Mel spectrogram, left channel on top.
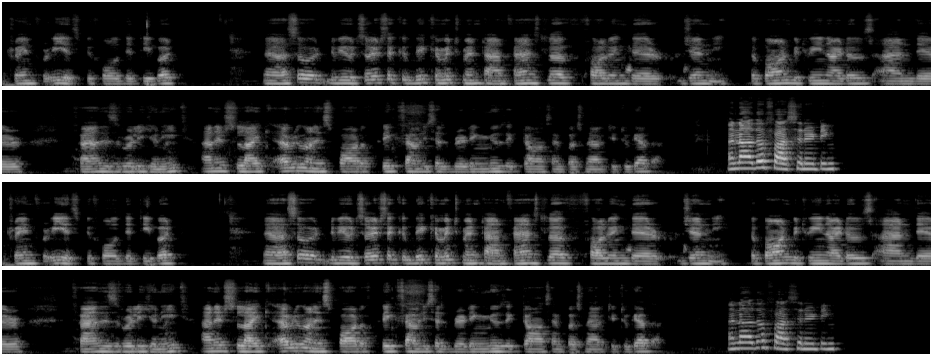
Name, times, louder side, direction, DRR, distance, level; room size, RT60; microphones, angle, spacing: voice 1, 0.0-1.7 2.3-7.2 7.5-15.9, right 2 dB, 35° right, 1.3 m, -29 dB
voice 2, 16.5-17.6, left 6 dB, 60° left, 0.5 m, -22 dB
4.3 x 2.0 x 2.7 m
head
